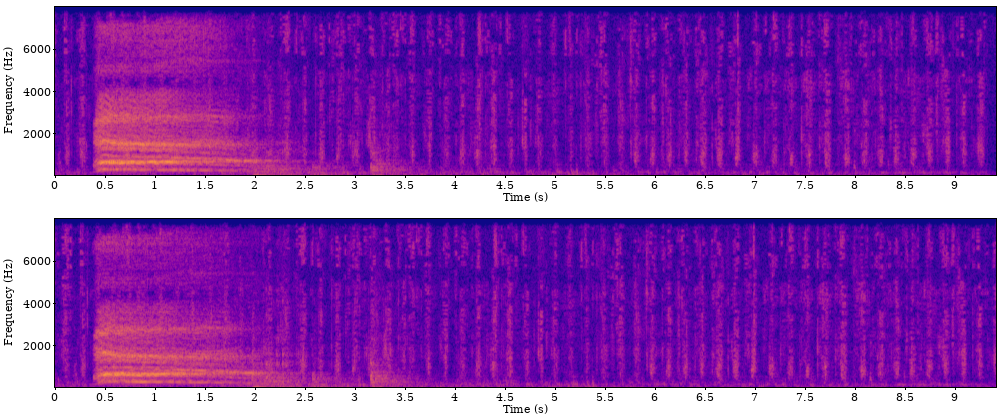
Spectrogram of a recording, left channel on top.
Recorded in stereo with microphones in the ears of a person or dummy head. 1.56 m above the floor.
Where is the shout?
30° left (ahead or behind), 1.7 m; by 2.1 s 60° left (ahead or behind), 1.5 m.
